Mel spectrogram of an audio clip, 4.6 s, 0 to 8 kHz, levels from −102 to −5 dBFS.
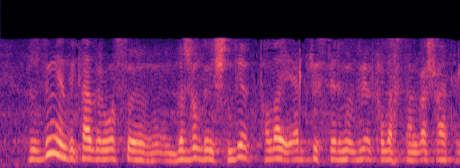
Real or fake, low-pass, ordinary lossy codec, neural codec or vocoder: fake; 7.2 kHz; AAC, 16 kbps; codec, 16 kHz, 4 kbps, X-Codec, HuBERT features, trained on general audio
